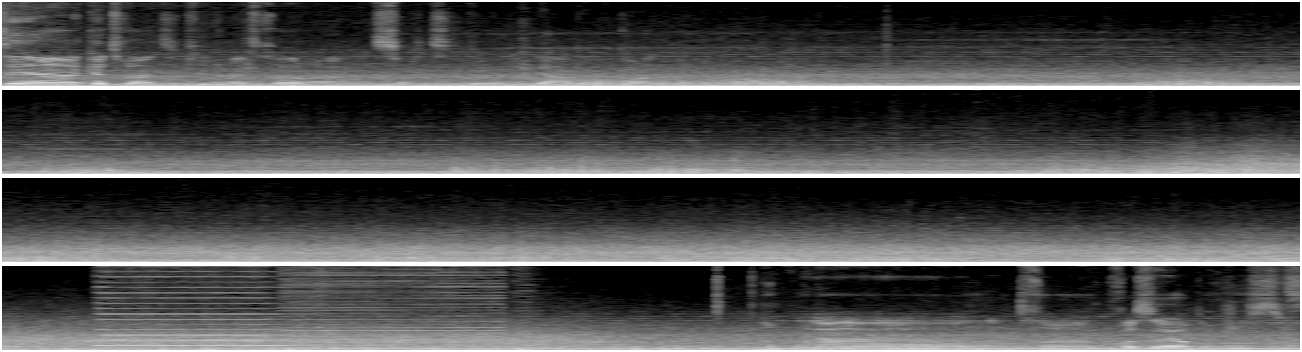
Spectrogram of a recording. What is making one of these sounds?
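An electric train motor whines, rising steadily in pitch as the train speeds up.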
